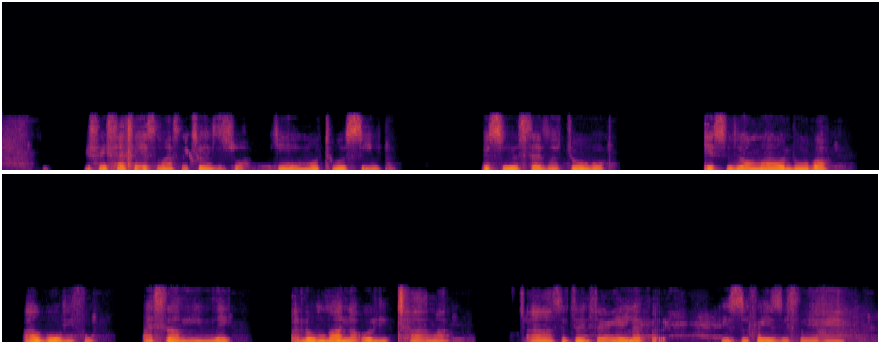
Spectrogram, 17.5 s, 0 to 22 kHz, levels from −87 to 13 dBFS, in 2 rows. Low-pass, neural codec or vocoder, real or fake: 7.2 kHz; codec, 24 kHz, 0.9 kbps, WavTokenizer, medium music audio release; fake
